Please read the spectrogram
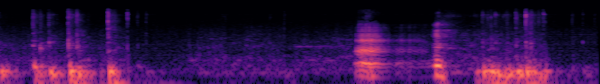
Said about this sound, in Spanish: Vamos a ver si me da chance de teclearlo.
